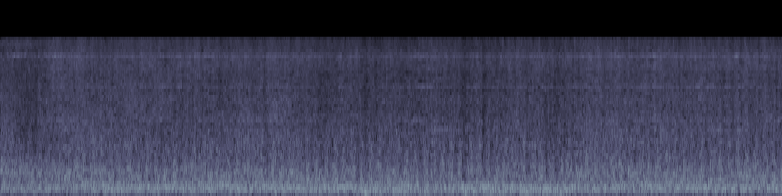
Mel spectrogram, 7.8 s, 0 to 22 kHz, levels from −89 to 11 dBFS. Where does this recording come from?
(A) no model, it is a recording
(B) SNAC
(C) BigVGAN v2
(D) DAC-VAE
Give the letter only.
A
